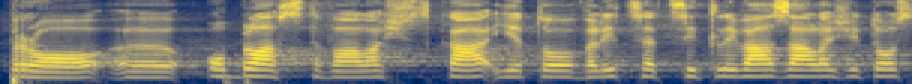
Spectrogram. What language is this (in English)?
Czech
